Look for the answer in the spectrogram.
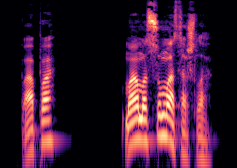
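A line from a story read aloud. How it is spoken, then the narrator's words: Completely calm. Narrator (Russian): совершенно спокойно сообщила она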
